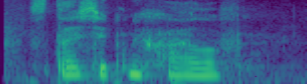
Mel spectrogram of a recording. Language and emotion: Russian, neutral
